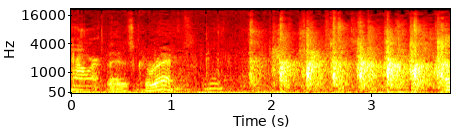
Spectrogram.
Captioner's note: audience applauds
